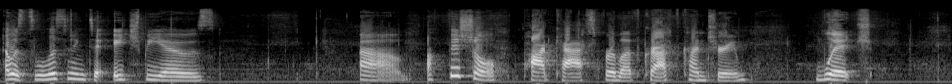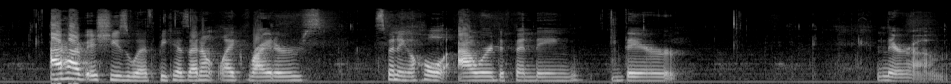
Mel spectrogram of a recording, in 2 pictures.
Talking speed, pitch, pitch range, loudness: 90 wpm, 175 Hz, 120-195 Hz, -16 LUFS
